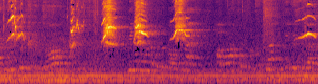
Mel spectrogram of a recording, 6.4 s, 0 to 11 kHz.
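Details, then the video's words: Young northern goshawk being hand-fed in captivity in Vietnam, received as a gift on 3 June 2019; a run of thin, high, downslurred squeals in short bursts, with a steady low hum and faint background murmur. "Baby Goshawk feeding - Nuôi chim ưng"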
